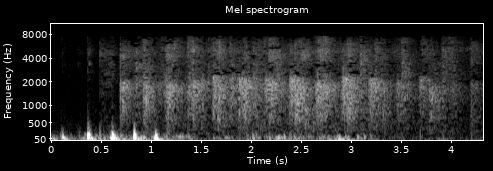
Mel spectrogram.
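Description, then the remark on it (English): A small group applauds: a few low thumps at the start, then a steady, fairly quiet patter of clapping that carries on evenly to the end, with no voices. “An applause.”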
